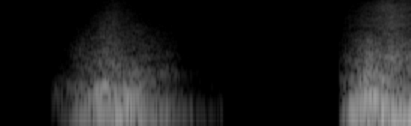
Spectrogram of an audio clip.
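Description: Two whoosh sound effects from an animated logo intro, each swelling up and fading away. The first comes about half a second in, and the second starts near the end.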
